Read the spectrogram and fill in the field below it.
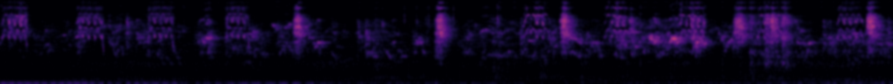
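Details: A parent budgerigar feeding chicks, which keep up a dense stream of raspy, buzzy squeaks almost without pause, rising and falling in loudness, over a low mechanical hum.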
